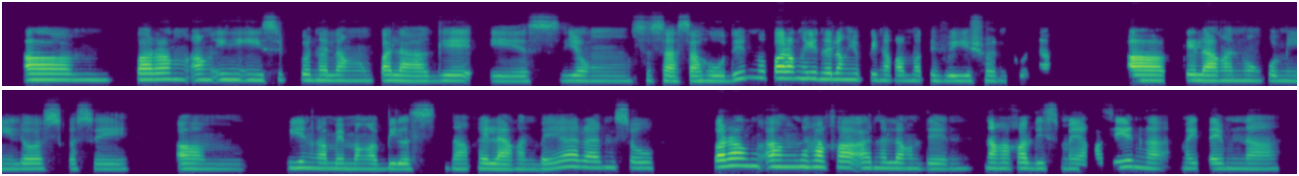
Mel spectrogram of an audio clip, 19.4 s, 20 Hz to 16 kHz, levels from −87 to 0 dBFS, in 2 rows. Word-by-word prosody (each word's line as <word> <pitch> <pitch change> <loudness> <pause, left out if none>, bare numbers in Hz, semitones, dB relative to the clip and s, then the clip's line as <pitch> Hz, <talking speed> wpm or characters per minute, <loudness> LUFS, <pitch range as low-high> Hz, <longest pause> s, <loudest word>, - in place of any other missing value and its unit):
um, 225 -1 +5 0.2
parang 235 +1 +5
ang 225 +1 0
iniisip 220 -1 -5
ko 215 - -2
nalang 200 -1 -4
palagi 195 -1 0 0.2
is 180 0 -4
'yung 185 -1 -6
sa 195 +2 -9 0.2
sasahudin 190 +10 -2
mo, 285 - -7
parang 275 -1 +9
'yun 265 -1 0
nalang 240 -1 0
yung 230 - -10
pinaka-motivation 195 -2 -5
ko - - -19
na 180 - -7 0.6
ah, 205 0 +10 0.2
kailangan 200 -1 +3
mong 195 -1 -8
kumilos 190 0 -4
kasi 185 -1 -7 0.4
um, 185 -2 -2 0.3
'yun 225 +1 -2
nga 200 - 0
may 195 0 -3
mga 190 0 -3
bills 190 -1 -3
na 190 -2 -5
kailangan 185 -2 -1
bayaran. 235 +3 -1
So 215 -2 -5 0.4
parang 290 +2 +7
ang 260 0 +3
nakaka-ano 235 -4 +2
lang 205 -1 -2
din 190 +1 -8
nakakadismaya 205 -2 -1
kasi 225 +5 0
yun 235 - -9
nga 200 -1 -2
may 200 0 -4
time 195 0 -3
na 190 0 -4
200 Hz, 140 wpm, -23 LUFS, 190-225 Hz, 0.6 s, ah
